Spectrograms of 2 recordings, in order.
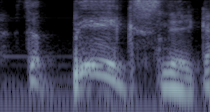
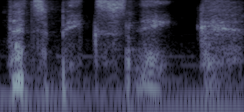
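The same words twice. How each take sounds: First: Said in the usual way. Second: Hushed whisper to himself; awed hunter whispering at a big snake; whispered thought. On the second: Acted. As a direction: breathe it out like a secret.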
